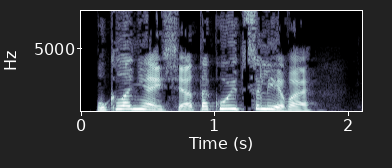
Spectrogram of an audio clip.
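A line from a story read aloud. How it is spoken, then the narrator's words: Shouted. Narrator (Russian): кричала она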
